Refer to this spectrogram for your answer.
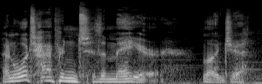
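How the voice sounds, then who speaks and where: Clear music plays in the background as someone performs a put-on character voice at a moderate pace. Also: man, medium pitch for a man. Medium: actual play. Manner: formal, archaic phrasing.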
